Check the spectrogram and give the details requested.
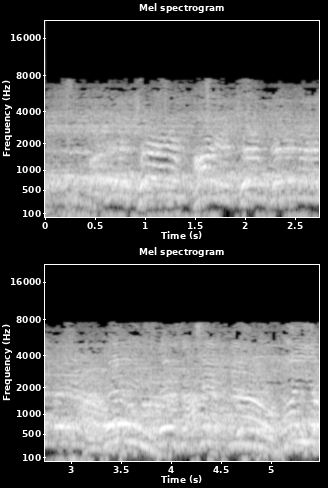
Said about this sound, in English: The crowd is going wild.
